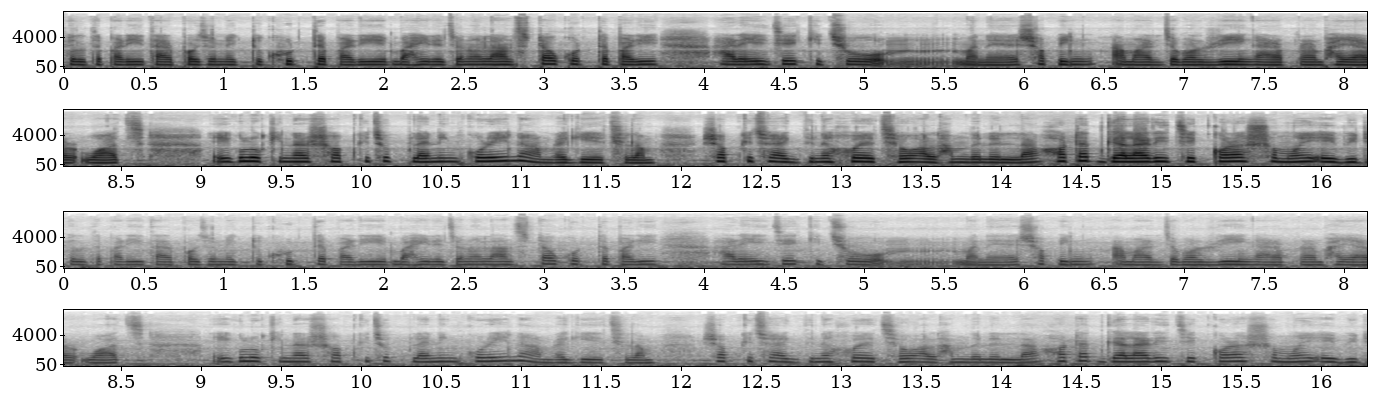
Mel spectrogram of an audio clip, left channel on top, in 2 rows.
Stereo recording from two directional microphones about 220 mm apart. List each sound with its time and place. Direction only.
0.0 s speech: 35° left (ahead or behind)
